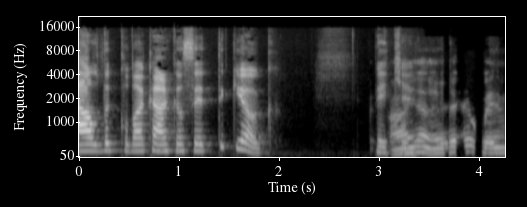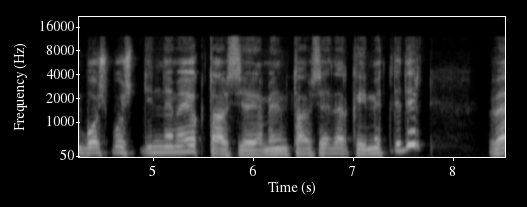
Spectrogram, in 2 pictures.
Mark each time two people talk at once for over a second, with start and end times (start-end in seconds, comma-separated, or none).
none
